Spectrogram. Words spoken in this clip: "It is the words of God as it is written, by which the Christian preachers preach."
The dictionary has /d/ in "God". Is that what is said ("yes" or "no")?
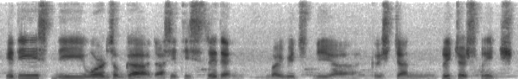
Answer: yes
